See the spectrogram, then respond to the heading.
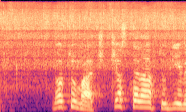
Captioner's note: sizzling loudly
